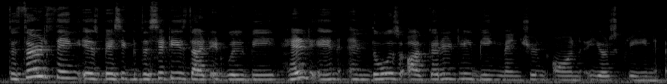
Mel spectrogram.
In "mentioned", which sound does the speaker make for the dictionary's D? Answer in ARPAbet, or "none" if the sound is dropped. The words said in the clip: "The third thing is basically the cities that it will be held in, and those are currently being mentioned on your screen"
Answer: D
